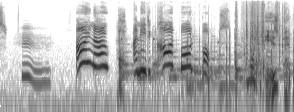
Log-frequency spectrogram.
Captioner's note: snorts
